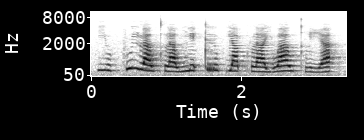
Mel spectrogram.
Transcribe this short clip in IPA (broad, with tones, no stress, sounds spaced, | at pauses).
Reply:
j u˨˩ k̚ f u˥˩ n l a˧ w kʰ l a˩˦ w ŋ e˥˩ ʔ t r u˥˩ k̚ j a˦˥ p̚ k l a˨˩ j w a˥˩ w kʰ l i˩˦ a̯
